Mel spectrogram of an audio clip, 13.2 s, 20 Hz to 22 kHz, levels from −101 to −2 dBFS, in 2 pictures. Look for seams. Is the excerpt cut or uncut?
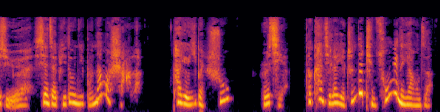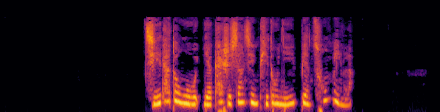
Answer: uncut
